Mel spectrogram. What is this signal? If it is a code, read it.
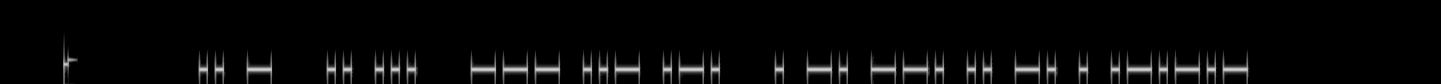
Morse code, heard as a keyed tone, about 15 wpm, 700 Hz. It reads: IT IS OUR ENGINE.
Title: Sentences from Top 1500 Words 15wpm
